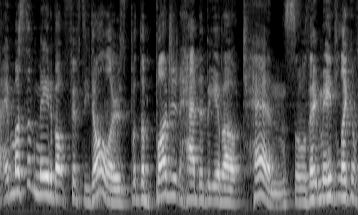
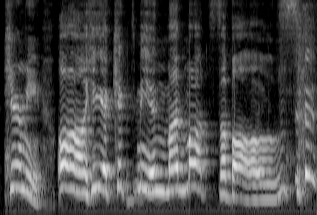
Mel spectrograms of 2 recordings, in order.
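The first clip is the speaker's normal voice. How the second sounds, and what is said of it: Put-on Italian accent. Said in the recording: “I can do an Italian accent.”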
